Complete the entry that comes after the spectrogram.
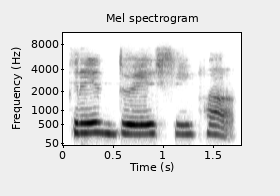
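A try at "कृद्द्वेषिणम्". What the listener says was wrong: Actually, it is wrongly printed. It is nam. Dveshi nam. Okay, not ham. It is nam. Dveshi nam.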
